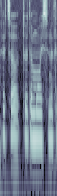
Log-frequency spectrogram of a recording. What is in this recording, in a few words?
"moes", Welsh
